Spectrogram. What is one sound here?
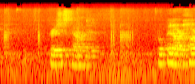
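A man speaks slowly and solemnly into a microphone.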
